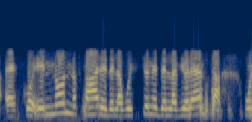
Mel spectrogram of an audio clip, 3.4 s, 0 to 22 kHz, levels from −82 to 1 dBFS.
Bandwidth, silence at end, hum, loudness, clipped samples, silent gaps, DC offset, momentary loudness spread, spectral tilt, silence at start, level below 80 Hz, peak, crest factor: 4.4 kHz; 0 s; none; -22 LUFS; under 0.1%; none; under 0.1%; 5 LU; -5.5 dB/octave; 0 s; -72 dBFS; -10 dBFS; 14 dB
